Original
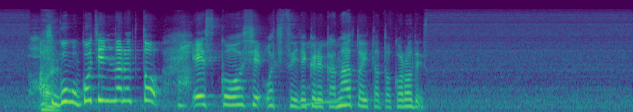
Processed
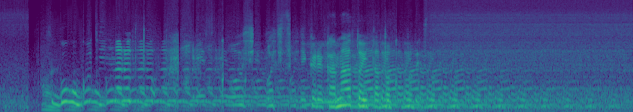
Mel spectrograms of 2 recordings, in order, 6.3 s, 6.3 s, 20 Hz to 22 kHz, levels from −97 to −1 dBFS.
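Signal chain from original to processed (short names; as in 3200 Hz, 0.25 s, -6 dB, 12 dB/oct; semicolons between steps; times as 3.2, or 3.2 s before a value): bell 4000 Hz -14.5 dB 2.3 oct, from 0.88 s +2 dB; compressor 5:1, threshold -26 dBFS, peak gain reduction 12 dB; auto swell 0.459 s; sample gate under -52.5 dBFS; darkening echo 0.227 s, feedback 83%, low-pass 3200 Hz, level -8 dB; gain -2 dB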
